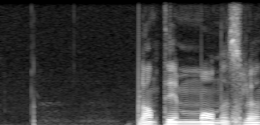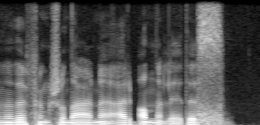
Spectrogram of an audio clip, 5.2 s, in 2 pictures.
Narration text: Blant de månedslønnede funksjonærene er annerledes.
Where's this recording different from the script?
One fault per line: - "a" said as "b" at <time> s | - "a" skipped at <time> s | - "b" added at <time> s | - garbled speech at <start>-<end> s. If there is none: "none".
none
